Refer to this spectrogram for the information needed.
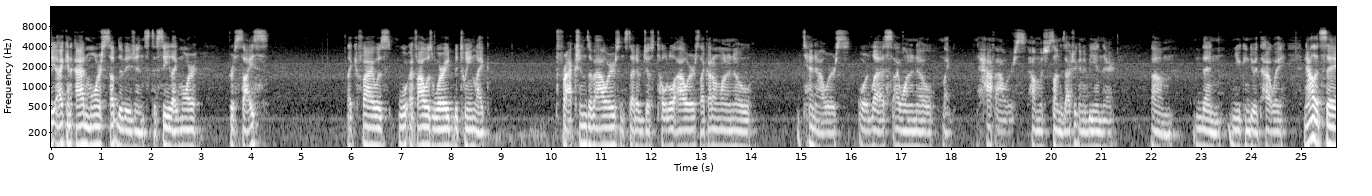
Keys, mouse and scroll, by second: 5.8 right click, 22.7-23.3 scroll up 2, 23.3 right click, 23.3 scroll up 1, 25.4-25.7 scroll down 2.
